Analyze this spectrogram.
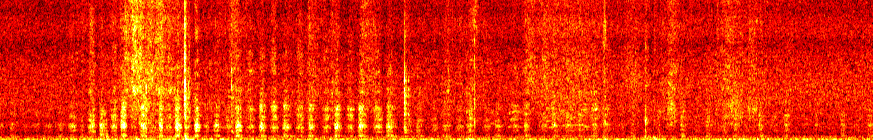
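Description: A Bernese mountain dog pants.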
